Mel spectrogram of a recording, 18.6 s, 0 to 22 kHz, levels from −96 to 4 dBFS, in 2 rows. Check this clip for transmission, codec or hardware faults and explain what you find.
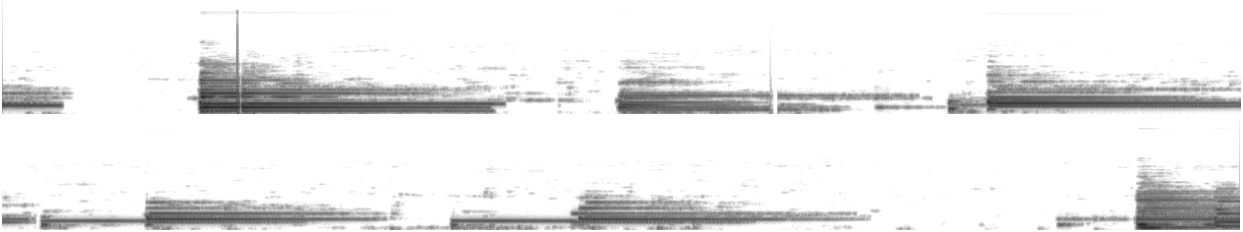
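Two brief faults are audible, both damaged data in a compressed stream, at 1.77–1.81 s and 5.76–5.83 s. Corrupted bytes make the decoder misread frames and lose sync, producing short audible glitches.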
